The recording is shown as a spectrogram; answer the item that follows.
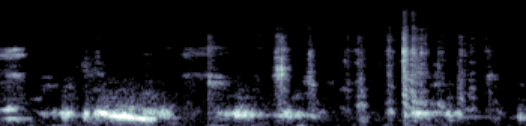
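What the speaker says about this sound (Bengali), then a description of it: "এটা একটা সাপচিলা কবুতর কিন্তু এই কবুতরটা অনেক ফ্লাই করে" A Sapchila pigeon, a flying breed, cooing nearby in a series of low throaty coos with short pauses, accompanied by light rustling and faint background sounds.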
